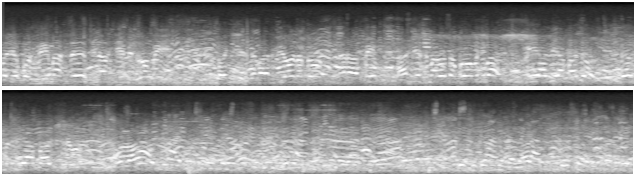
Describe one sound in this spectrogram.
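A large crowd of men and women sings and chants loudly, close by outdoors.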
